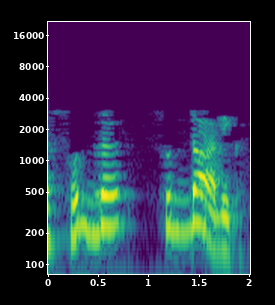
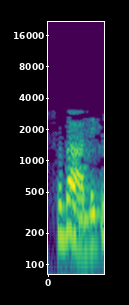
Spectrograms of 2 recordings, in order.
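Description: First: ਸੁਧਾਦਿਕ as "sud-dhaadik"; tight doubled DH. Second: Quick ਸੁਧਾਦਿਕ as "su-dhaadik"; loose single DH. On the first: Teacher shows correct reading, firm DH in ਸੁਧਾਦਿਕ. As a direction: press on the DH in ਸੁੱਧ and ਸੁਧਾਦਿਕ. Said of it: "ਇਸ ਦਾ ਉਚਾਰਨ ਕਰਨਾ ਹੈ". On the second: Teacher shows the mistake, ਸੁਧਾਦਿਕ quick and slack. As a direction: let the DH of ਸੁਧਾਦਿਕ go undoubled. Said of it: "ਨਹੀਂ ਬੋਲਣਾ". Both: Shown as a demonstration.

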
